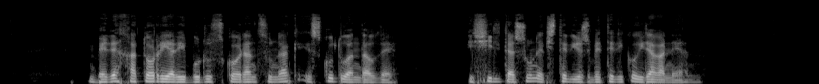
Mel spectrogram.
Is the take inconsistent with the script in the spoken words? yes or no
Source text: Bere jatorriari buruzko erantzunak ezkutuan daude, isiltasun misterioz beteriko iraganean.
no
